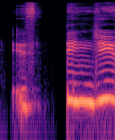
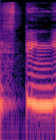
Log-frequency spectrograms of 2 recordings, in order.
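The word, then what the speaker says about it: stingy: हो गया ग्रास्पर कंजूस स्टिन जीी हो गया आप ध्यान दीजिएगा यह स्टिंग नहीं है यह स्टिन है एस टी आई एन जी वाई स्टिन जीी यानी कि कंजूस इलिबरल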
